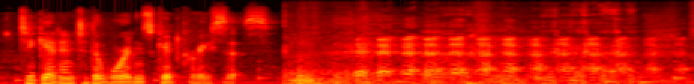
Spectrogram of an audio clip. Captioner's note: laughs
